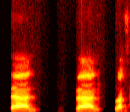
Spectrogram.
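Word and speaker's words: ذ: So now we have the next one which is what your tongue touches your upper teeth here like this. I believe you can get it closer to you like this. Val.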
